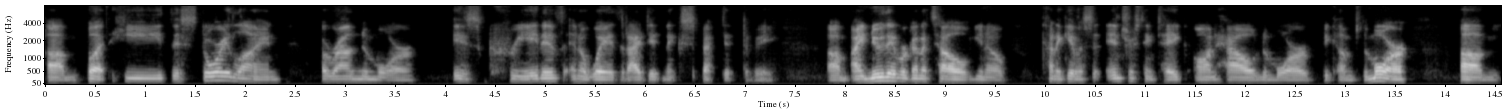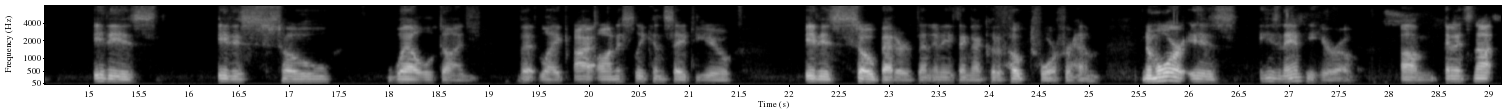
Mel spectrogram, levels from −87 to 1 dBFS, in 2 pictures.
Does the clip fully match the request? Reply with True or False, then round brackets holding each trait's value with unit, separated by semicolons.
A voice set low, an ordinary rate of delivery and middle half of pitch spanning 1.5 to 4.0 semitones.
True (100 Hz; 165 wpm; 3.0 semitones)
